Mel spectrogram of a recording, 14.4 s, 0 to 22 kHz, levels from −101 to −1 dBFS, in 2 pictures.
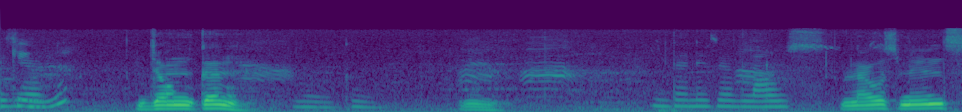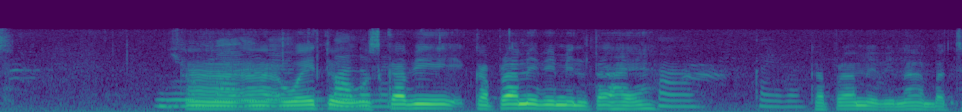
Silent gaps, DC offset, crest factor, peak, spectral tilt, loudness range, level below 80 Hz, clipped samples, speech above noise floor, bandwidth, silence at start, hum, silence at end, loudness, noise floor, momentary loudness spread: none; under 0.1%; 18 dB; -22 dBFS; -7.5 dB/octave; 17 LU; -68 dBFS; under 0.1%; 28 dB; 8 kHz; 0 s; none; 0 s; -37 LUFS; -65 dBFS; 23 LU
